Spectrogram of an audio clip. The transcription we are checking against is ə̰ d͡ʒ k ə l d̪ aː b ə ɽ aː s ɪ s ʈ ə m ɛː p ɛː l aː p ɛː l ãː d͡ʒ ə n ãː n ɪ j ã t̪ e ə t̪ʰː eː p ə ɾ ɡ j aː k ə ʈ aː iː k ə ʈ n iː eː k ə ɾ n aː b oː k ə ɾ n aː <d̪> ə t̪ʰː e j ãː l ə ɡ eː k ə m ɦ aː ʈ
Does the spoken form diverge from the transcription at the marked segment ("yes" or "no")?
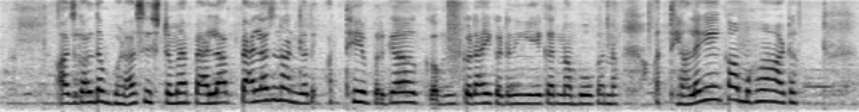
yes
